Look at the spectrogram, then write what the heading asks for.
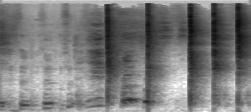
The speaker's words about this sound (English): Do y'all still do that? The clapping? Yes. And it still works? Yes.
